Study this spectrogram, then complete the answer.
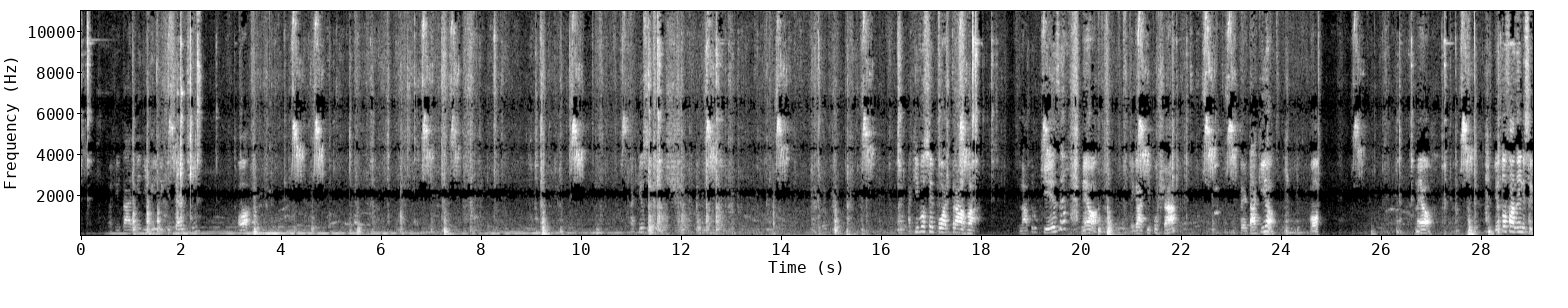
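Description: Metal taps and scrapes against wood.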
